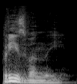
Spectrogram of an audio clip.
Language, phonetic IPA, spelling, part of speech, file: Russian, [ˈprʲizvən(ː)ɨj], призванный, verb / adjective / noun, Ru-призванный.ogg
- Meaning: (verb) past passive perfective participle of призва́ть (prizvátʹ); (adjective) 1. summoned 2. urged to, obliged to (+ abstract infinitive); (noun) conscript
